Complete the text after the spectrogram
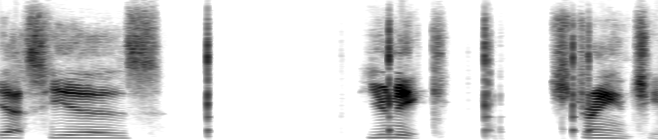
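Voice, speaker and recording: Putting on a character voice, a man speaks in a fairly high pitch with monotone, flat intonation, very slowly and with long, frequent pauses. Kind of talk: archaic fantasy speech. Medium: actual play. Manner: calm, laconic.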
